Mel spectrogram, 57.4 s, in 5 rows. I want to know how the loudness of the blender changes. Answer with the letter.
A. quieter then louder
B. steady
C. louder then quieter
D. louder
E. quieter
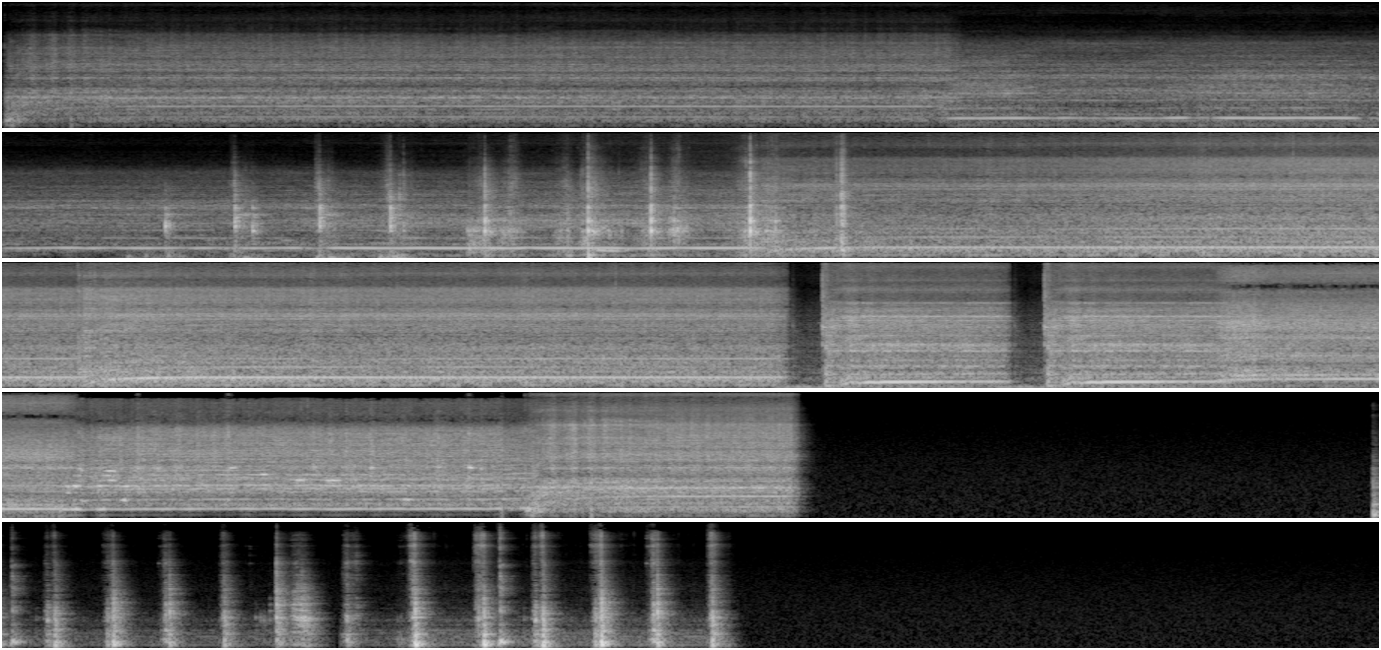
D.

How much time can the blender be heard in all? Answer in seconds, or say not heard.
41 s.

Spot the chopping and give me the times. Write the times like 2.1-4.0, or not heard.
12.5-18.6, 45.9-51.9.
